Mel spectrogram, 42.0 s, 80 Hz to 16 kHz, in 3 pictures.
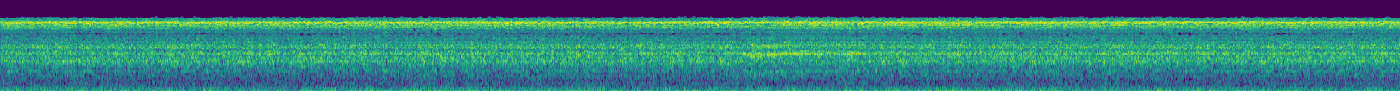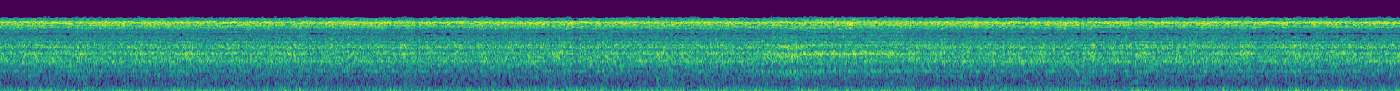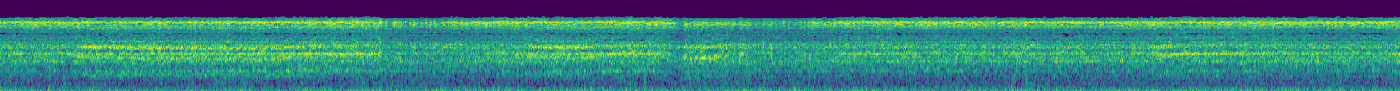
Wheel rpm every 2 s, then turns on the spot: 230, 230, 230, 230, 230, 230, 230, 230, 230, 230, 230, 230, 230, 240, 220, 220, 230, 230, 230, 230, 230.
none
